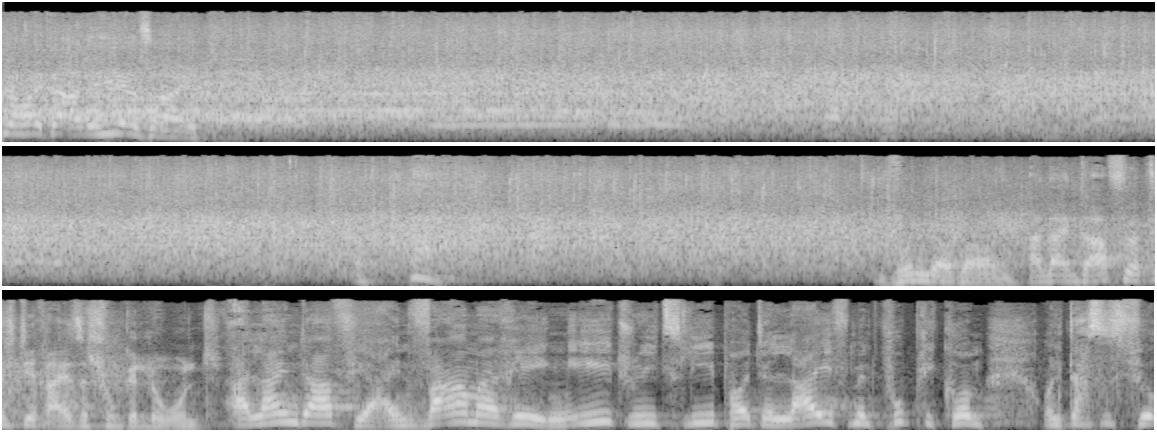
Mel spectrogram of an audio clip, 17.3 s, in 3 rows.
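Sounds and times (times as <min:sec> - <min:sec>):
audience applause: 0:00.0 - 0:12.1
speech: 0:00.7 - 0:01.2, 0:10.2 - 0:17.2.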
